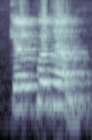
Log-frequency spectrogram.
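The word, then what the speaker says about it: chalcogen: हेलोजन, कैल्कोजन, संक्रमण तत्व, उत्कृष्ट गैस। नहीं, हमारा क्या होगा? यही चाल्कोजन, या CH का उच्चारण चौ नहीं होकर के कौ भी होता है, जैसे मोनार्क।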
